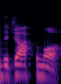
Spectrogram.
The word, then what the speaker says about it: DiGiacomo: you know him as jameson from wwf john the giacomo how are you doing today my man oh thanks man not many people could pronounce the name that's awesome i didn't even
